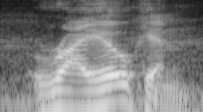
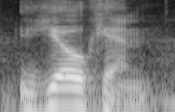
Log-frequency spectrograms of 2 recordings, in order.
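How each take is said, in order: First: The word begins with an R sound. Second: The word begins with a Y sound. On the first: "I'm going to read this how I would pronounce it" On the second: "So the R is silent"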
